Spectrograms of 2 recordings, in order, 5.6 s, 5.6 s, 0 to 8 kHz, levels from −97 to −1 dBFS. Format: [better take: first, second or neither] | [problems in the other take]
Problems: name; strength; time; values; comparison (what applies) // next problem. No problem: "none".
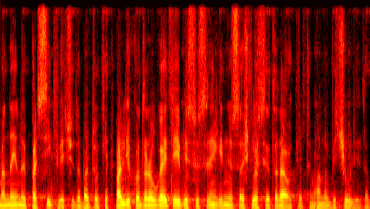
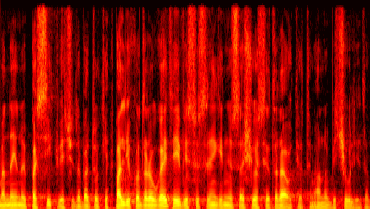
second | noise reduction (neural separator model SepFormer DNS4)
